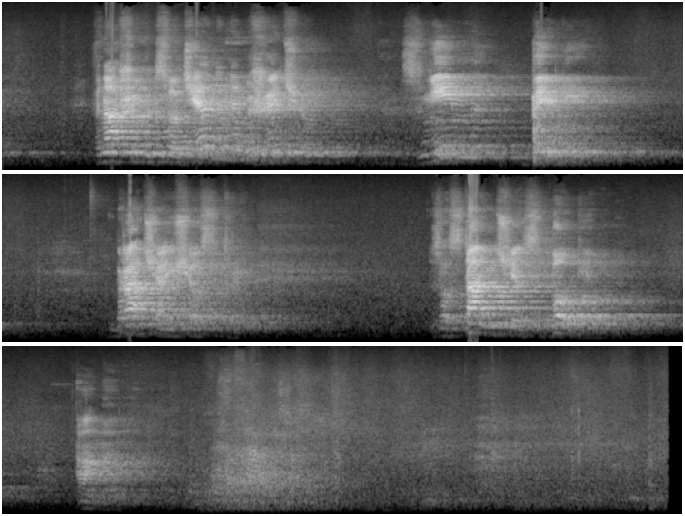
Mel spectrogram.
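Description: A man sings a chant into a microphone, in phrases that ring out in a large echoing hall.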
